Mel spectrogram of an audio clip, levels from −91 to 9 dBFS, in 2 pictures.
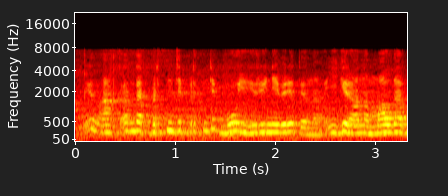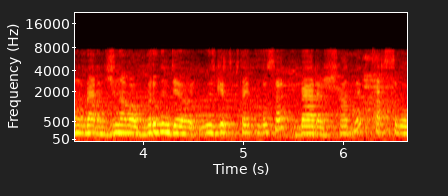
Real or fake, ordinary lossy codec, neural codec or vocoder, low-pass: real; none; none; none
